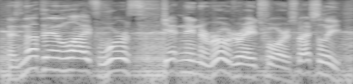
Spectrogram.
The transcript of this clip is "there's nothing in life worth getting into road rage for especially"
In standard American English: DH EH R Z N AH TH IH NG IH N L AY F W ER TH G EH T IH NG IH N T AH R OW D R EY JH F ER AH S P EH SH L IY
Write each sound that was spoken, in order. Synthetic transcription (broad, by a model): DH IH Z N AH TH IH NG IH N L AY F W ER TH G EH T IH NG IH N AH R OW D R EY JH F ER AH S P EH SH L IY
